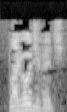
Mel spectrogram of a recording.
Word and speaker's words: Blagojevich: A bill signed into law Monday by Governor Rod Blagojevich, how do you say his name? Blagojevich, made Illinois the third state after Maryland and New Jersey ready to bypass the Electoral College in November.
